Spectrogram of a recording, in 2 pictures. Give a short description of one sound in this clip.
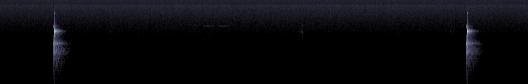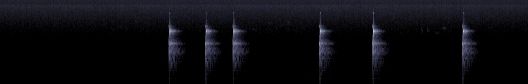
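Short, soft menu chimes sound one at a time as selections are made.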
